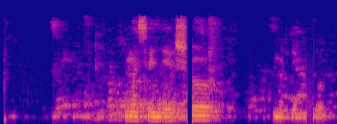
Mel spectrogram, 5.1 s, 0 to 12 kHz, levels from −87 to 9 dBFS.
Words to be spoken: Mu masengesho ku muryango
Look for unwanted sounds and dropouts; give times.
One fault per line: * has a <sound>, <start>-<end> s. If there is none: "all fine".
* has a dropout, 2.8-2.9 s
* has a dropout, 4.6-4.7 s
